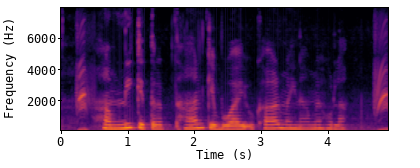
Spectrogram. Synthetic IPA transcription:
həmniket̪əɾəfd̪ʱaːnkebʊaːiʔʊ̰kʰaːɾməɦinamẽɦoːlaː

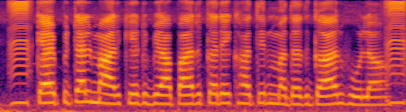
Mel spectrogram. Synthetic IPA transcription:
kɛːpɪʈəlmaːɾkeːʈʋjaːpaːɾkəɾekʰaːt̪ɪɾmɐd̪əd̪ɡaːɾɦoːlaː

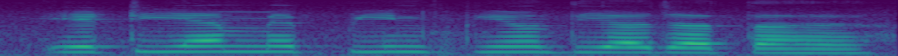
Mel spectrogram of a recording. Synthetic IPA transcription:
eːʈiːɛːmːẽpiːnkijõd̪ijad͡ʒaːt̪aɦɛː

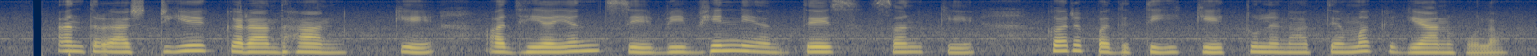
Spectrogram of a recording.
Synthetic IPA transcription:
ɐ̃nt̪əɾɾaːʃʈɾiːjəkəɾaːd̪ʱaːn | ke | əd̪ʱjəjənseʋɪbʱɪnəd̪eːsː | ənke | kəɾpəd̪ʱət̪iket̪ʊlnaːt̪jəməkɡjaːnɦo̰ːla̰ː

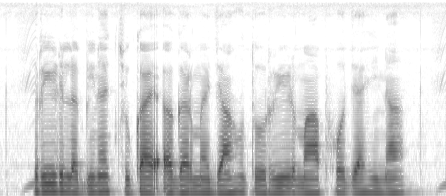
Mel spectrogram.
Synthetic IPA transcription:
ɾiːɽləbiːnət͡ʃʊkaːḛʔəɡəɾmẽd͡ʒaːɦũt̪oɾiːɽmaːpʰɦod͡ʒaːɦiːnaː

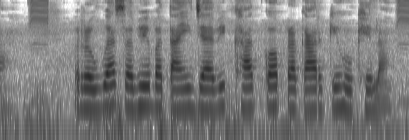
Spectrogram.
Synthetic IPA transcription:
ɾəuːasəbʱebət̪aĩd͡ʒaʋikʰːat̪̚kɔpɾəkaːɾkeɦokʰela̰

